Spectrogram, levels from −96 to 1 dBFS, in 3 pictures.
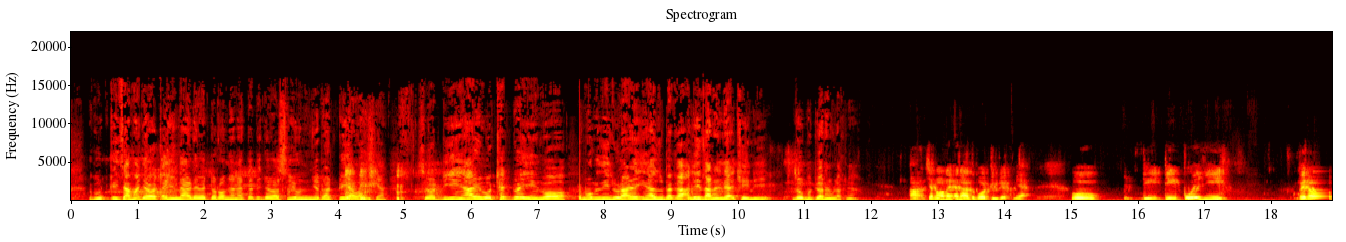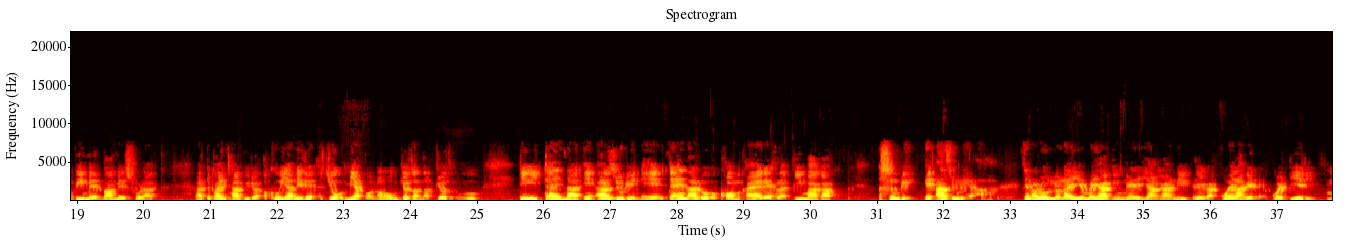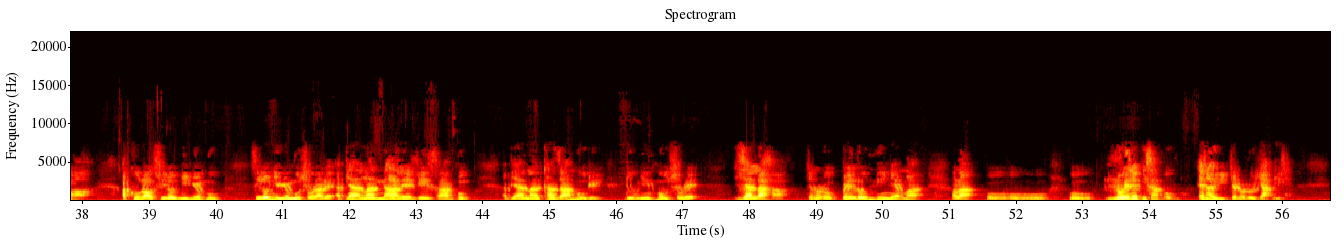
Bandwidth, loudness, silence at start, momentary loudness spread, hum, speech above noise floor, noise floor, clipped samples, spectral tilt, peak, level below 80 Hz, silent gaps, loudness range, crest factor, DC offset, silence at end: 13.5 kHz; -22 LUFS; 0.3 s; 15 LU; none; 35 dB; -57 dBFS; under 0.1%; -6.5 dB/octave; 0 dBFS; -38 dBFS; none; 5 LU; 22 dB; under 0.1%; 0.75 s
